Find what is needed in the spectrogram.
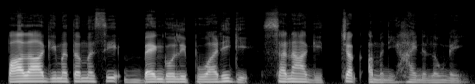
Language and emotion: Manipuri, neutral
